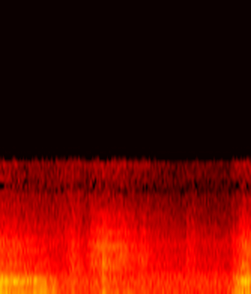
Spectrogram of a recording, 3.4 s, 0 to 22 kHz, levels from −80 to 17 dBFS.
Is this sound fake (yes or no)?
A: no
